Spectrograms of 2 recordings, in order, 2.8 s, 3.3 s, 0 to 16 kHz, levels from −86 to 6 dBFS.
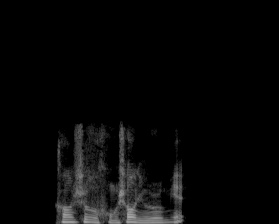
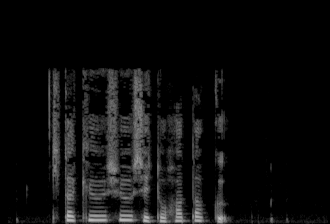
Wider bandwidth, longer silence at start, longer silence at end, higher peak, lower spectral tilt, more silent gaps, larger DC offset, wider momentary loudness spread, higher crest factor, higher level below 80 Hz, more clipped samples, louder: second, 7.4 kHz vs 11.5 kHz; about the same, 0.55 s vs 0.55 s; about the same, 0.95 s vs 1.05 s; second, -14 dBFS vs -10 dBFS; first, -5 dB/octave vs -3 dB/octave; neither; neither; first, 14 LU vs 8 LU; about the same, 22 dB vs 20 dB; about the same, -80 dBFS vs -82 dBFS; neither; second, -34 LUFS vs -28 LUFS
